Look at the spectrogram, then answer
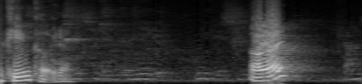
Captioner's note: background chattering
